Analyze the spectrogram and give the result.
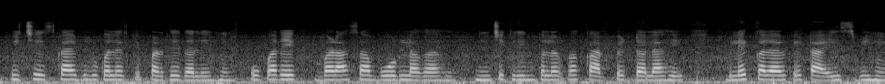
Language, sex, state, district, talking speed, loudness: Hindi, female, Bihar, Darbhanga, 185 wpm, -20 LUFS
